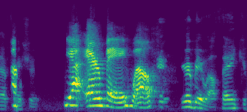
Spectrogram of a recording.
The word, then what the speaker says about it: Erbe: about um she's the CEO of is it Irby wealth I have to make sure yeah air Bay well everybody well thank you for the for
